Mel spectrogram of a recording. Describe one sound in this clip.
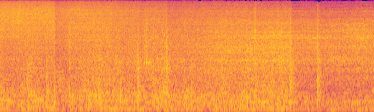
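A train rolls past, its wheels clacking over the rail joints.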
